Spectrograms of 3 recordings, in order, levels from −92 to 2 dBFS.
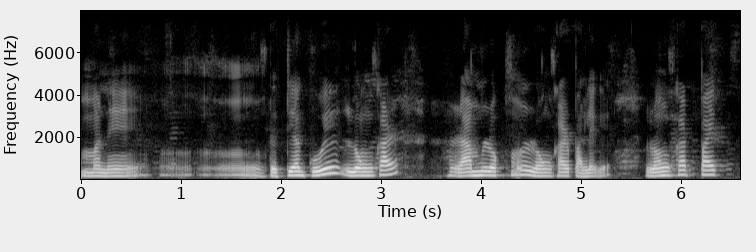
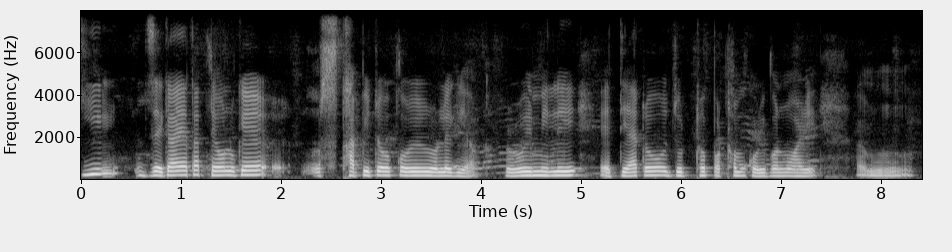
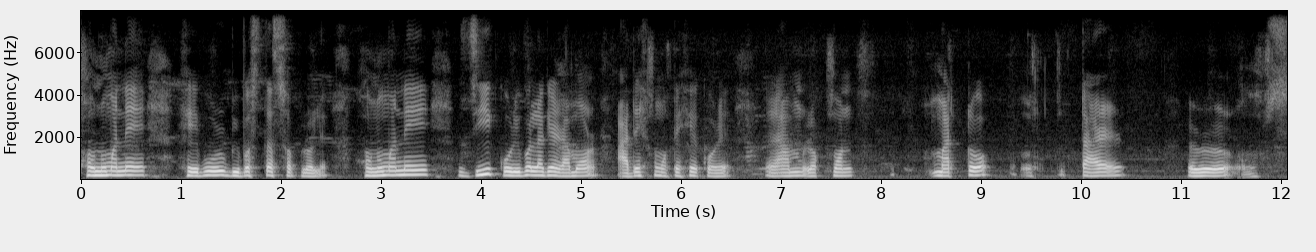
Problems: background sounds at intervals, background conversations at intervals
